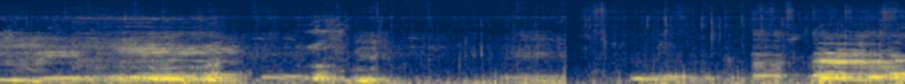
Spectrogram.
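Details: Tame cow walking calmly through a green forest, lowing in long harmonic moos that waver and bend, several drawn-out calls with short pauses, the last rising in pitch near the end.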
